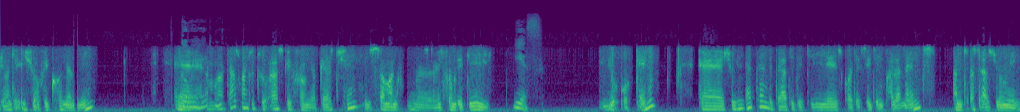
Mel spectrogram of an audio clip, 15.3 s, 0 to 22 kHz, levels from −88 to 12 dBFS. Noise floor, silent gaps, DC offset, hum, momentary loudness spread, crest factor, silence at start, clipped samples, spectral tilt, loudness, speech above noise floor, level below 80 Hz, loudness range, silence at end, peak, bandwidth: -47 dBFS; none; under 0.1%; none; 8 LU; 14 dB; 0 s; under 0.1%; -7.5 dB/octave; -19 LUFS; 28 dB; -44 dBFS; 2 LU; 0 s; -4 dBFS; 10.5 kHz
